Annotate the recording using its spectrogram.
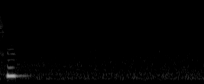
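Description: One short voiced 'heh' from a man at the very start, a brief chuckle, followed by quiet, steady room hiss.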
